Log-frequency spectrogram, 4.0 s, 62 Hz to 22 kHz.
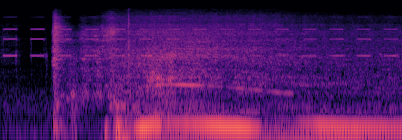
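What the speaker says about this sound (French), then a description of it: "On va démarrer la voiture." Mercedes A150 W169 car engine cranks and fires up, a brief starter whir followed by a steady, close mid-pitched idle that settles and holds.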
